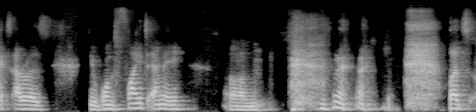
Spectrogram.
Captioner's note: laughs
